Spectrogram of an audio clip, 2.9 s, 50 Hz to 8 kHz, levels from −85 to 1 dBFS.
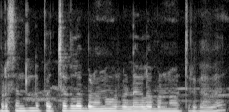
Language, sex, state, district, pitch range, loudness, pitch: Tamil, male, Tamil Nadu, Kanyakumari, 145-170 Hz, -15 LUFS, 155 Hz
